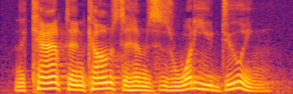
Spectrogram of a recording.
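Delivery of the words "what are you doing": put-on desperate tone. Retelling the ship captain's words to a sleeping Jonah, imitating desperation. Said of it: "There's desperation in their voice".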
